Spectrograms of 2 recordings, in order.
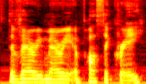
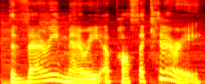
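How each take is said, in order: First: It is said in a non-American accent. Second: It is said in an American accent. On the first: The speaker calls it wrong. "if I say it in my actual voice" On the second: The speaker calls it right. "If I say it American"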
